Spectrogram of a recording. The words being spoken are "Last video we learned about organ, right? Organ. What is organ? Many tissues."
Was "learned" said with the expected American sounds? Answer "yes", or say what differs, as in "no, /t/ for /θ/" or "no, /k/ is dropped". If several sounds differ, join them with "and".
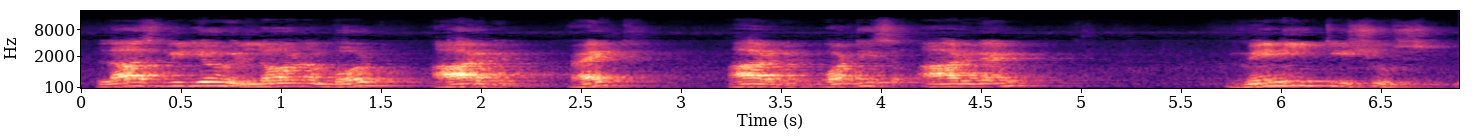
no, /d/ is dropped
